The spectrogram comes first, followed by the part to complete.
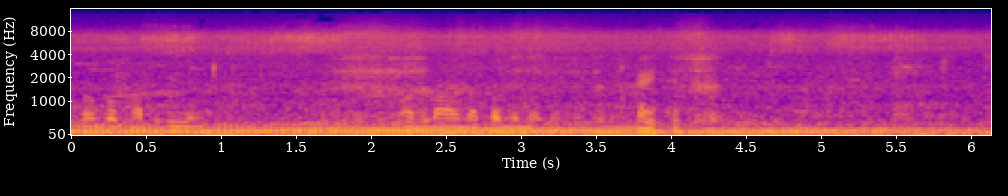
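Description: Faint human voices talking over a steady low motor rumble.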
